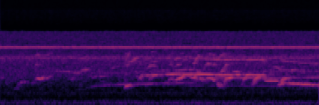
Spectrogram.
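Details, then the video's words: Texas coyotes calling while they eat after a successful hunt: a busy chorus of rapid yips and warbling, pitch-bending howls that grows louder through the short stretch, with a constant thin high whine behind it. "Coyote Howl Alert after a successful hunt!"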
